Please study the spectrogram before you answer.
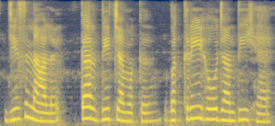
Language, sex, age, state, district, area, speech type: Punjabi, female, 18-30, Punjab, Barnala, rural, spontaneous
